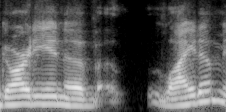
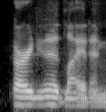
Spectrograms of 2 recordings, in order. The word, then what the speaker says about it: guardian ad litem: Now, you're also a trained guardian of litem, is that correct? Did I pronounce that right? Guardian ad litem, yes.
